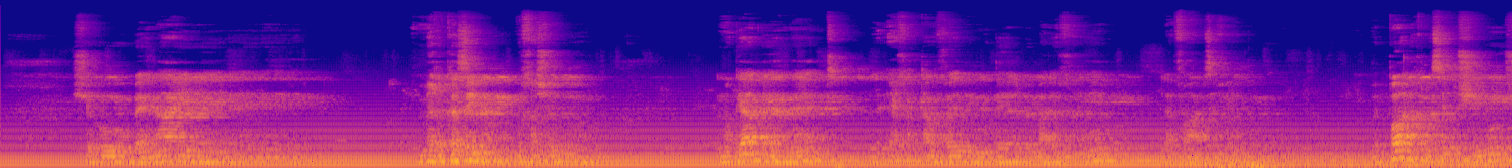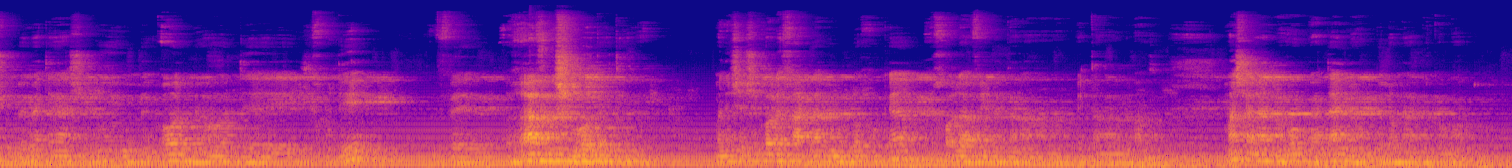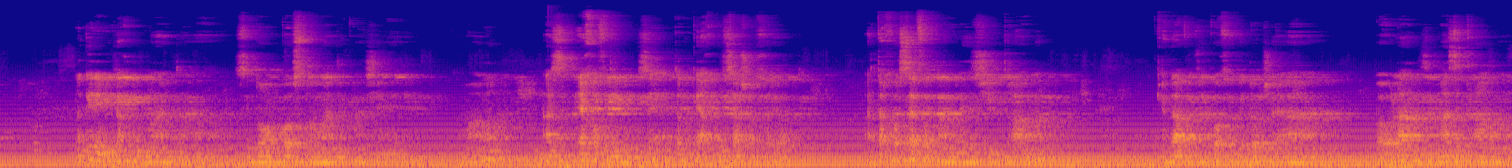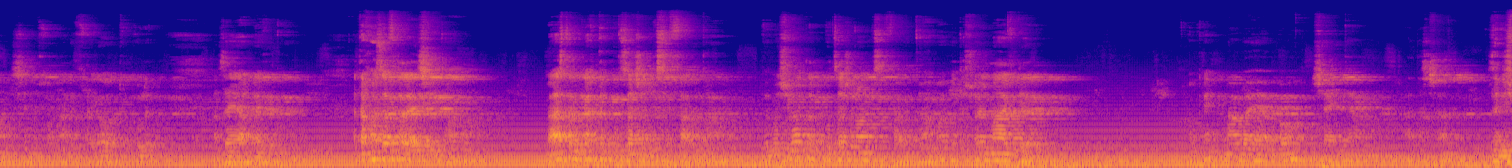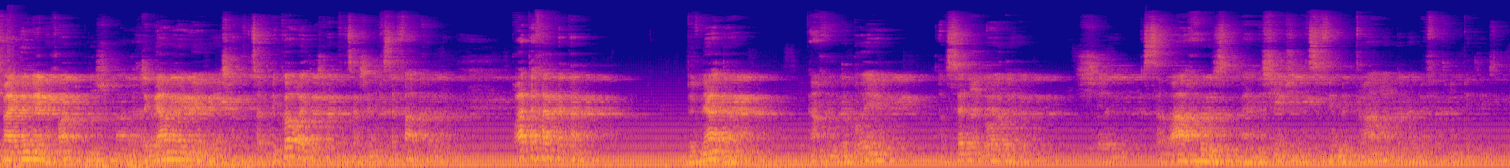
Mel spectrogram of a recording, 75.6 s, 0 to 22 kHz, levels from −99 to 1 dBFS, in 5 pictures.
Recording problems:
echo of what is said; strong; throughout; 130 ms later, 8 dB below the speech
off-mic speech; far
room echo; noticeable; dies away in 1 s
electrical hum; noticeable; throughout; 60 Hz, 15 dB below the speech
chatter from many people; faint; throughout; 25 dB below the speech
low rumble; faint; from 12 s to 1:09; 25 dB below the speech

